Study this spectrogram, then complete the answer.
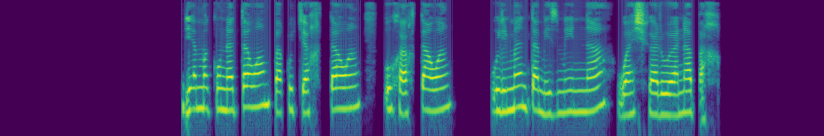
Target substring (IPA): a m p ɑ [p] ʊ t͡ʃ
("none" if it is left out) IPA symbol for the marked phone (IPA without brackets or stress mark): q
